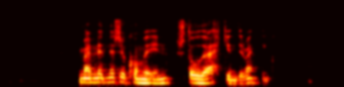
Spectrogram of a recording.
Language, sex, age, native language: Icelandic, male, 20-29, Icelandic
